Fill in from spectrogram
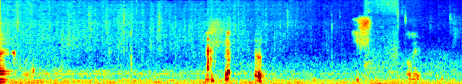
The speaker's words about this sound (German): äh, Gesundheit.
